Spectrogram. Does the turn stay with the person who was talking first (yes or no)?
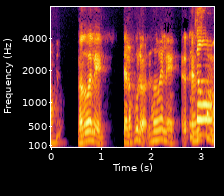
yes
